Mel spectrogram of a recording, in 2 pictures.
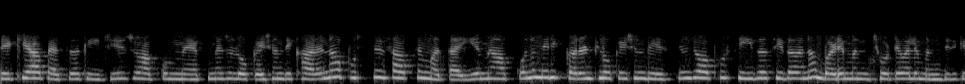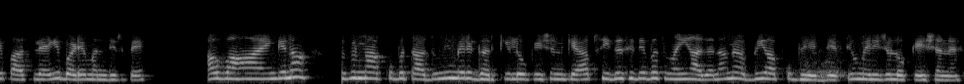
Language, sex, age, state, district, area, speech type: Hindi, female, 45-60, Rajasthan, Jaipur, urban, conversation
